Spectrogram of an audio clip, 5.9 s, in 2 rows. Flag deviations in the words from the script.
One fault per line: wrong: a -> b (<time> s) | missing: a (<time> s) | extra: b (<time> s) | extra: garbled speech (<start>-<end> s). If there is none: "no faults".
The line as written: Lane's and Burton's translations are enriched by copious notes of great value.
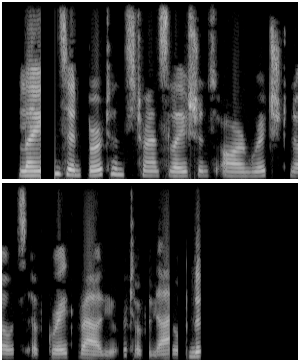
missing: by copious (2.9 s)
extra: garbled speech (4.2-5.0 s)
